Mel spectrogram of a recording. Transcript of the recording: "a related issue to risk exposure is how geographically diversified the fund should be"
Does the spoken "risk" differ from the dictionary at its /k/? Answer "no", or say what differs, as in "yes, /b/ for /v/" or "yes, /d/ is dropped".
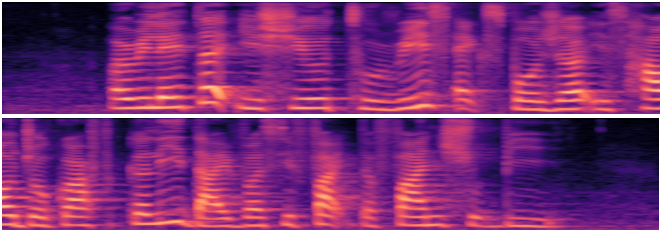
yes, /k/ is dropped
